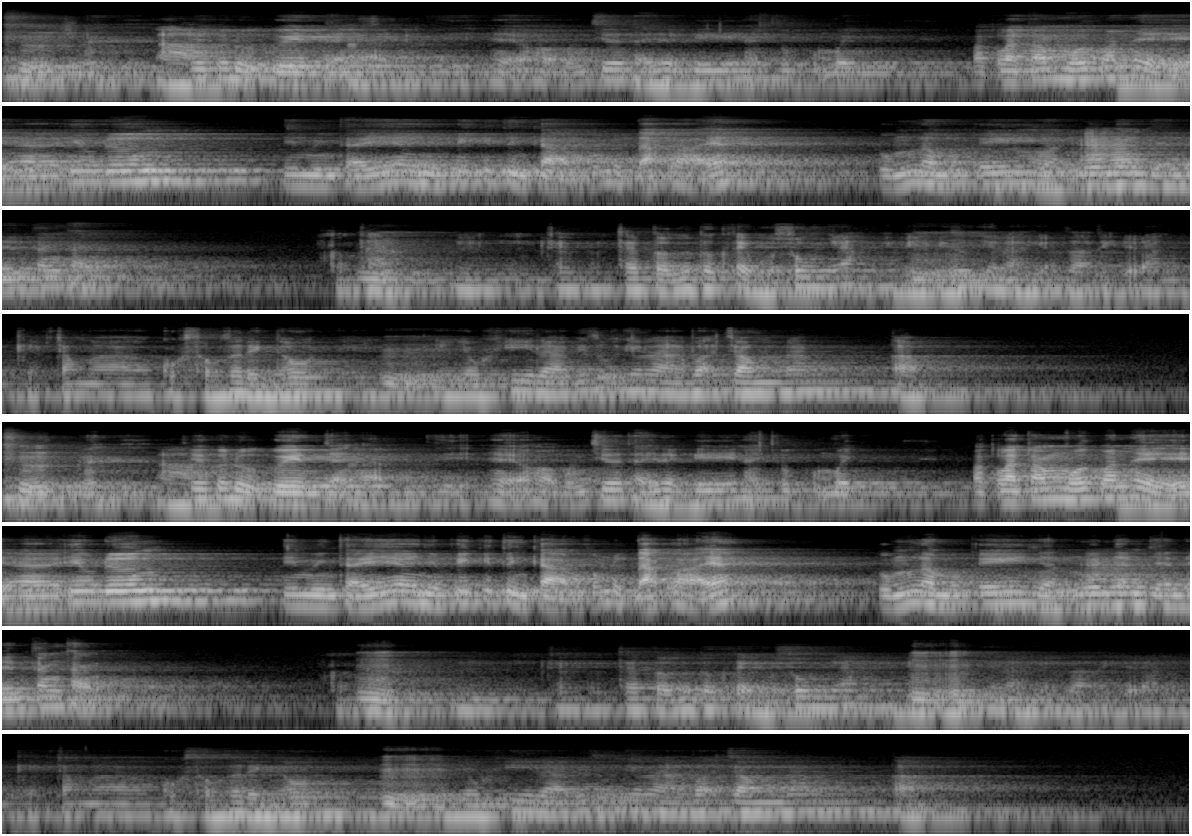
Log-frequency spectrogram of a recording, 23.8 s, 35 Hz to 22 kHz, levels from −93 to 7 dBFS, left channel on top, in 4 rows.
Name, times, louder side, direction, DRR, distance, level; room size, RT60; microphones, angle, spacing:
voice 1, 0.0-1.9 2.2-4.3 4.9-6.8 7.3-9.6 10.3-12.4 13.6-13.9 16.4-16.8 19.7-20.1, right 3 dB, 70° right, 9 dB, 0.6 m, -28 dB
voice 2, 0.8-1.2 1.7-2.1 3.2-3.5 10.9-11.9 13.5-19.7 20.0-22.5, left 2 dB, 85° left, 9 dB, 0.7 m, -34 dB
13.5 x 10.5 x 3.8 m, 2.1 s
head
